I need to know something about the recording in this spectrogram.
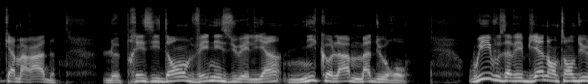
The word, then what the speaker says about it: Maduro: le président vénézuélien Nicolas Madura. Oui, vous avez bien entendu leurs camarades et ici on s'en tiendra à la prononciation bien de chez nous Nicolas Maduro à la française tout au long de nos épisodes.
